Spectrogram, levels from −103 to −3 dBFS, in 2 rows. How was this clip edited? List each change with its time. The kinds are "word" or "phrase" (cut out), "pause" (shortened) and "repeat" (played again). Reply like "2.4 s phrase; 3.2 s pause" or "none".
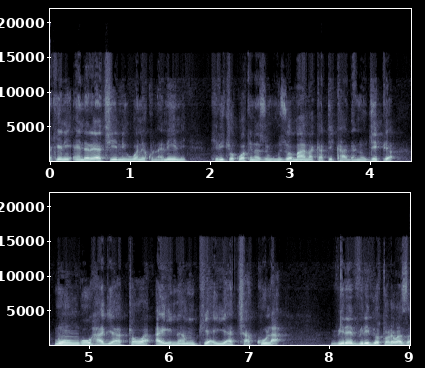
none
